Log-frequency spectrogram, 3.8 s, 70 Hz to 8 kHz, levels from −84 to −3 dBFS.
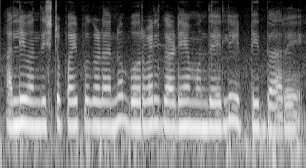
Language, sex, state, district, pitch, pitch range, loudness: Kannada, female, Karnataka, Koppal, 225 Hz, 220-235 Hz, -14 LUFS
